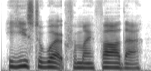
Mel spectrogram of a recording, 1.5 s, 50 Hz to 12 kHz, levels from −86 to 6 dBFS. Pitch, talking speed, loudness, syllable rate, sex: 180 Hz, 275 wpm, -15 LUFS, 5.8 syllables/s, female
